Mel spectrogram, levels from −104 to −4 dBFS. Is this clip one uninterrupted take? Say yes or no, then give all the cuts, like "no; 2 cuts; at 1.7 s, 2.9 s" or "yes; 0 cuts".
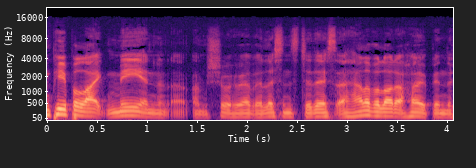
yes; 0 cuts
